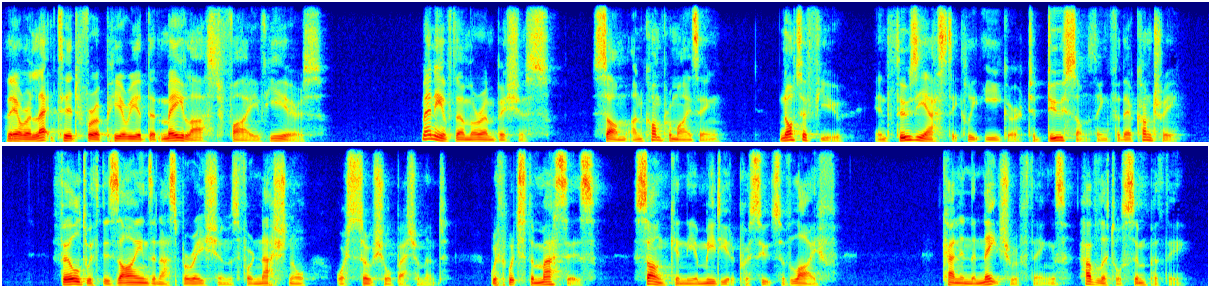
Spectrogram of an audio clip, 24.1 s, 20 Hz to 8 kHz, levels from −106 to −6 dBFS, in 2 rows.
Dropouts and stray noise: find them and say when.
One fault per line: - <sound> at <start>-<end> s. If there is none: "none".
none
